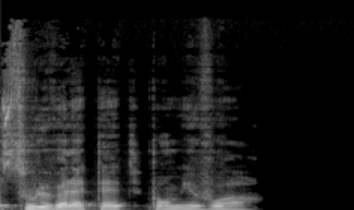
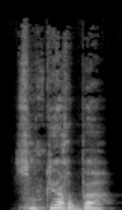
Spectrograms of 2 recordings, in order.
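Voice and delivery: high, sudden joyful cry; 6 semitones higher than usual. A narrator's reading. Jeanne feeling Lucie's heartbeat, a high joyful cry. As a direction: burst out in disbelieving joy. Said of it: "avec un cri de joie".

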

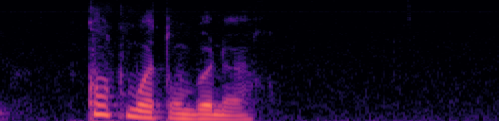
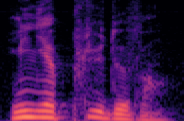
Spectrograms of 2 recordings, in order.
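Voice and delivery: ordinary delivery, nothing marked

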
